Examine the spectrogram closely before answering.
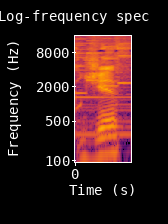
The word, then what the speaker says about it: GIF: to jump down there the G is for graphics it has to be get not [ __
